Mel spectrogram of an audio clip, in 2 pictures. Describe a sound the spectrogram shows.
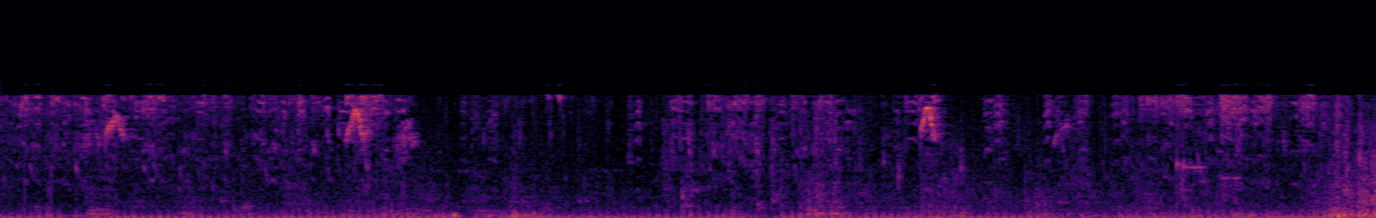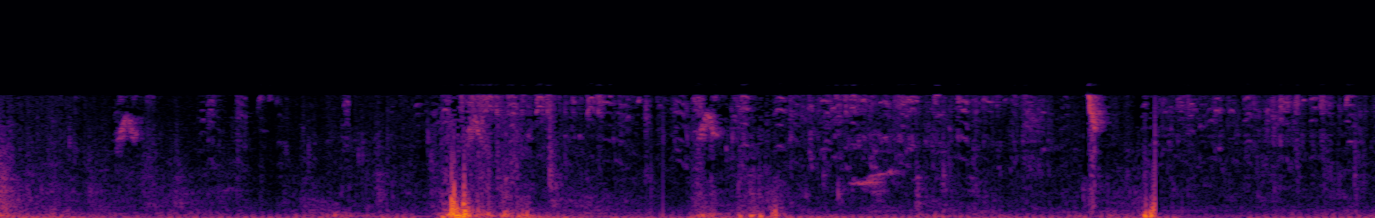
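Small birds chirp and squawk in short bursts.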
